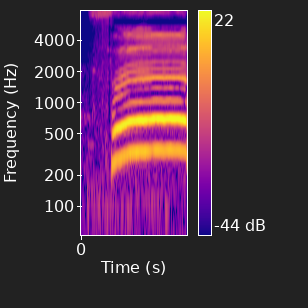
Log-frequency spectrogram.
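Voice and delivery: "Cerejas" drawn out slowly, in three separate held syllables. Shown as a demonstration. Teacher sounding out "Cerejas" for pupils, syllable by syllable. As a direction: stretch each syllable of "Cerejas", pausing between them. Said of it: "Agora vamos soletrar".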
